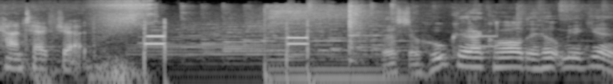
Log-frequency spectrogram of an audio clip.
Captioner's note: phone beeps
